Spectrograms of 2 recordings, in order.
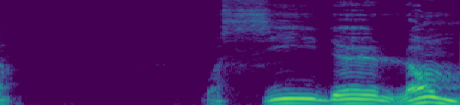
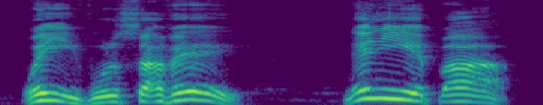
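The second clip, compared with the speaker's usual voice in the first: higher, forceful declaimed challenge; insistent accusation; 5 semitones higher, 4 dB louder than usual. Acted. Poet confronting the one who knows, insistent and raised. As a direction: press the charge, allowing no denial.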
